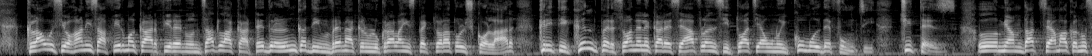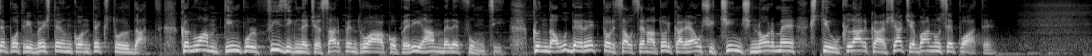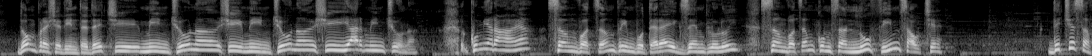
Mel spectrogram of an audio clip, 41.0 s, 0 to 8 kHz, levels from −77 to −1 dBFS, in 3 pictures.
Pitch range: 160-205 Hz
